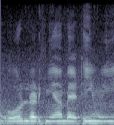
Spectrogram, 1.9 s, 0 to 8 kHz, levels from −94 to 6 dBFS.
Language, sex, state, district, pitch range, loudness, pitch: Hindi, male, Uttar Pradesh, Shamli, 130-135 Hz, -15 LUFS, 130 Hz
